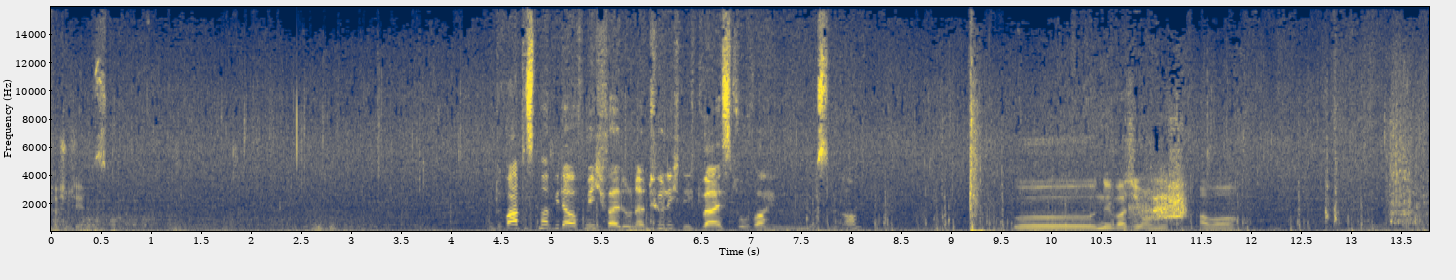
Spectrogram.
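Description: A horse's hooves thud on soft ground.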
